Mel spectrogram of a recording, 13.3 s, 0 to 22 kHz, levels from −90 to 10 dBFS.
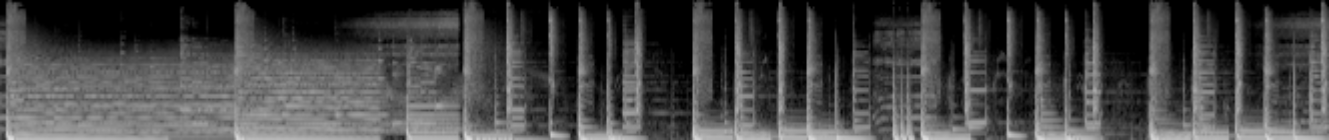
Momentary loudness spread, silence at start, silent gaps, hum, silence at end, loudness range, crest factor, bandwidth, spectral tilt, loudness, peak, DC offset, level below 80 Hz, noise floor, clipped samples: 10 LU; 0 s; none; none; 0 s; 3 LU; 18 dB; over 20 kHz; -5.5 dB/octave; -20 LUFS; 0 dBFS; under 0.1%; -20 dBFS; -48 dBFS; under 0.1%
